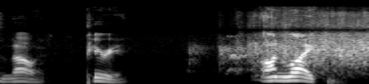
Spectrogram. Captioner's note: applause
